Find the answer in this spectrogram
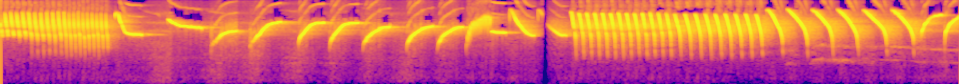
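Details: Belgian canary in song, played to warm up a canary: a buzzy roll, a chain of rising and falling whistled notes, then a long fast trill of repeated slurred notes.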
